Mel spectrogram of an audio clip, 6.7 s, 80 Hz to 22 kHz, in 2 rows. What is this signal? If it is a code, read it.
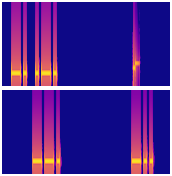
Morse code, heard as a keyed tone, about 20 wpm, spaced as for 9 wpm, 700 Hz. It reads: NR GD
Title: Top 90 QSO Elements - 8x Character Spacing - 20wpm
